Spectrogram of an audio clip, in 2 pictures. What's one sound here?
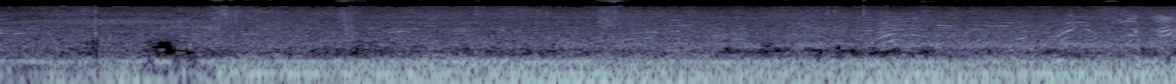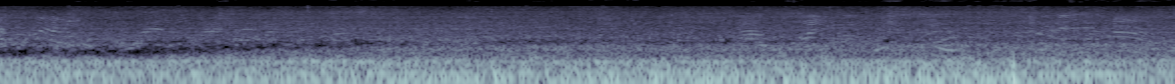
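A ship's engine hums low and steady nearby.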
